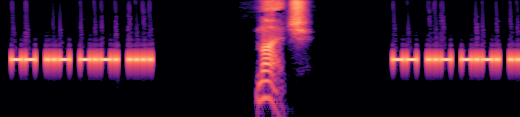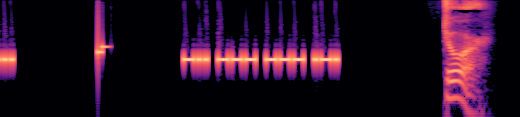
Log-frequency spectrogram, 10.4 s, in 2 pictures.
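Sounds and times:
Morse code beeps at 35 words per minute: 0.1s - 1.6s, 3.9s - 5.4s, 7.0s - 8.6s
speech: 2.6s - 3.1s, 9.6s - 10.1s.

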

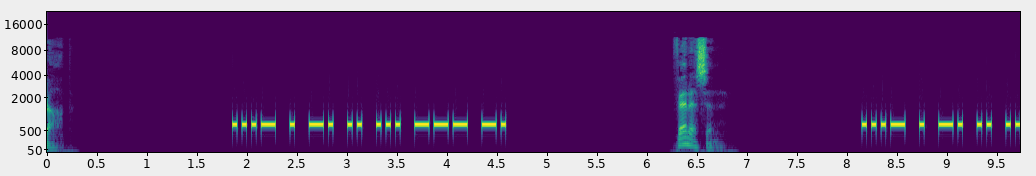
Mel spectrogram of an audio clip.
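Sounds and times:
morse code at 25wpm: 1.9s - 4.6s, 8.1s - 9.7s.

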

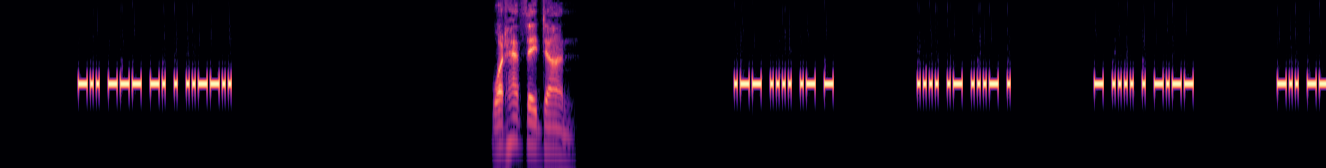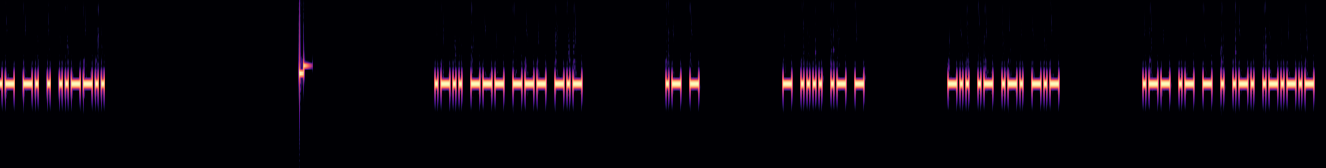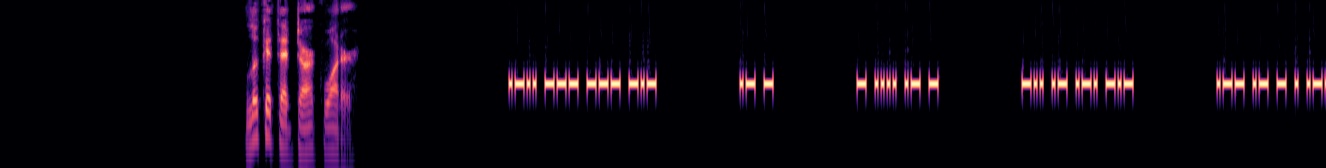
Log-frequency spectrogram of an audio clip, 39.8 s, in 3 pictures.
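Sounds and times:
Morse code tones sent at 40 wpm: 0.8s - 2.3s, 7.3s - 8.4s, 9.2s - 10.1s, 11.0s - 12.0s, 12.8s - 14.3s, 17.6s - 19.1s, 19.9s - 20.2s, 21.1s - 21.9s, 22.8s - 23.9s, 24.7s - 26.4s, 31.6s - 33.1s, 33.9s - 34.3s, 35.1s - 35.9s, 36.7s - 37.9s, 38.7s - 39.7s
speech: 4.9s - 5.8s, 29.0s - 30.1s.

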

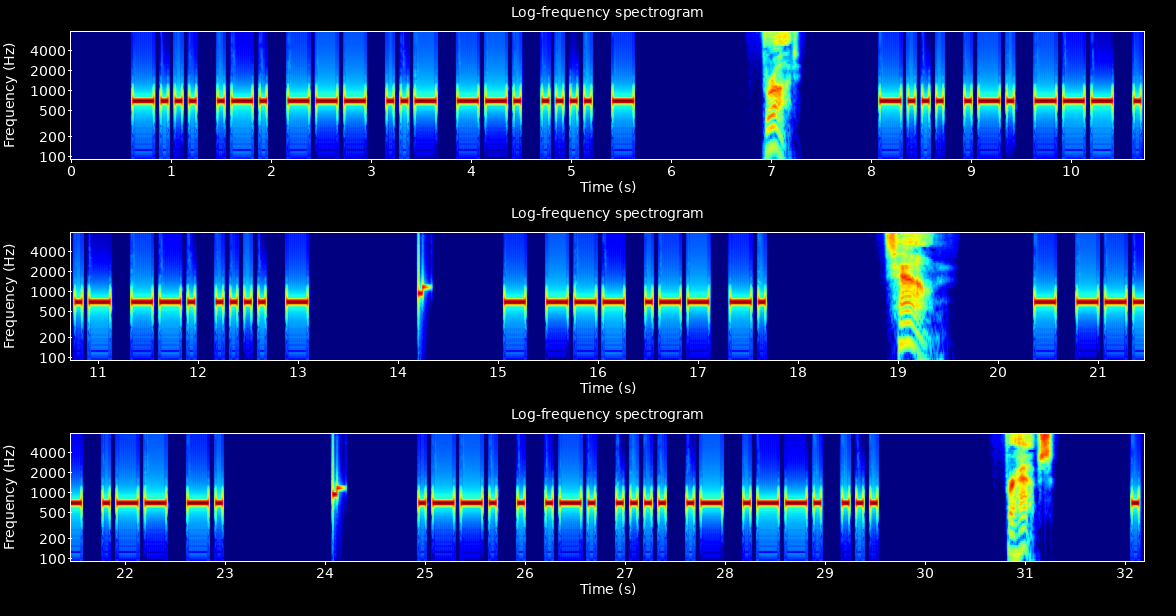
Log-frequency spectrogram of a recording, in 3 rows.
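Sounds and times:
Morse code beeps at a steady mid pitch: 0.6s - 5.7s, 8.1s - 13.1s, 15.1s - 17.7s, 20.4s - 23.0s, 25.0s - 29.6s
person speaking words: 6.9s - 7.3s, 18.9s - 19.5s, 30.8s - 31.3s.

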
